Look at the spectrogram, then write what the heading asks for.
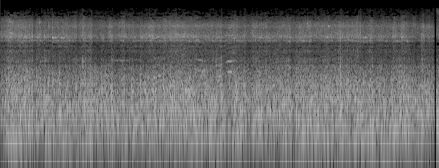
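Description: Puffing Billy narrow-gauge steam train running, heard from aboard a carriage: a steady rumble of wheels on the rails. The sound drops out briefly near the end.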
